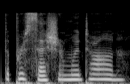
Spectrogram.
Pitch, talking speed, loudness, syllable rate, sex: 225 Hz, 185 wpm, -17 LUFS, 4.7 syllables/s, female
